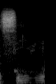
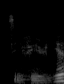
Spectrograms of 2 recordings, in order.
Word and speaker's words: Xaverius: About the Xavier you mentioned. Xaverius, citizen, or Lucius Septimus Sibelius, not Xavier. Your pronunciation is most strange.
